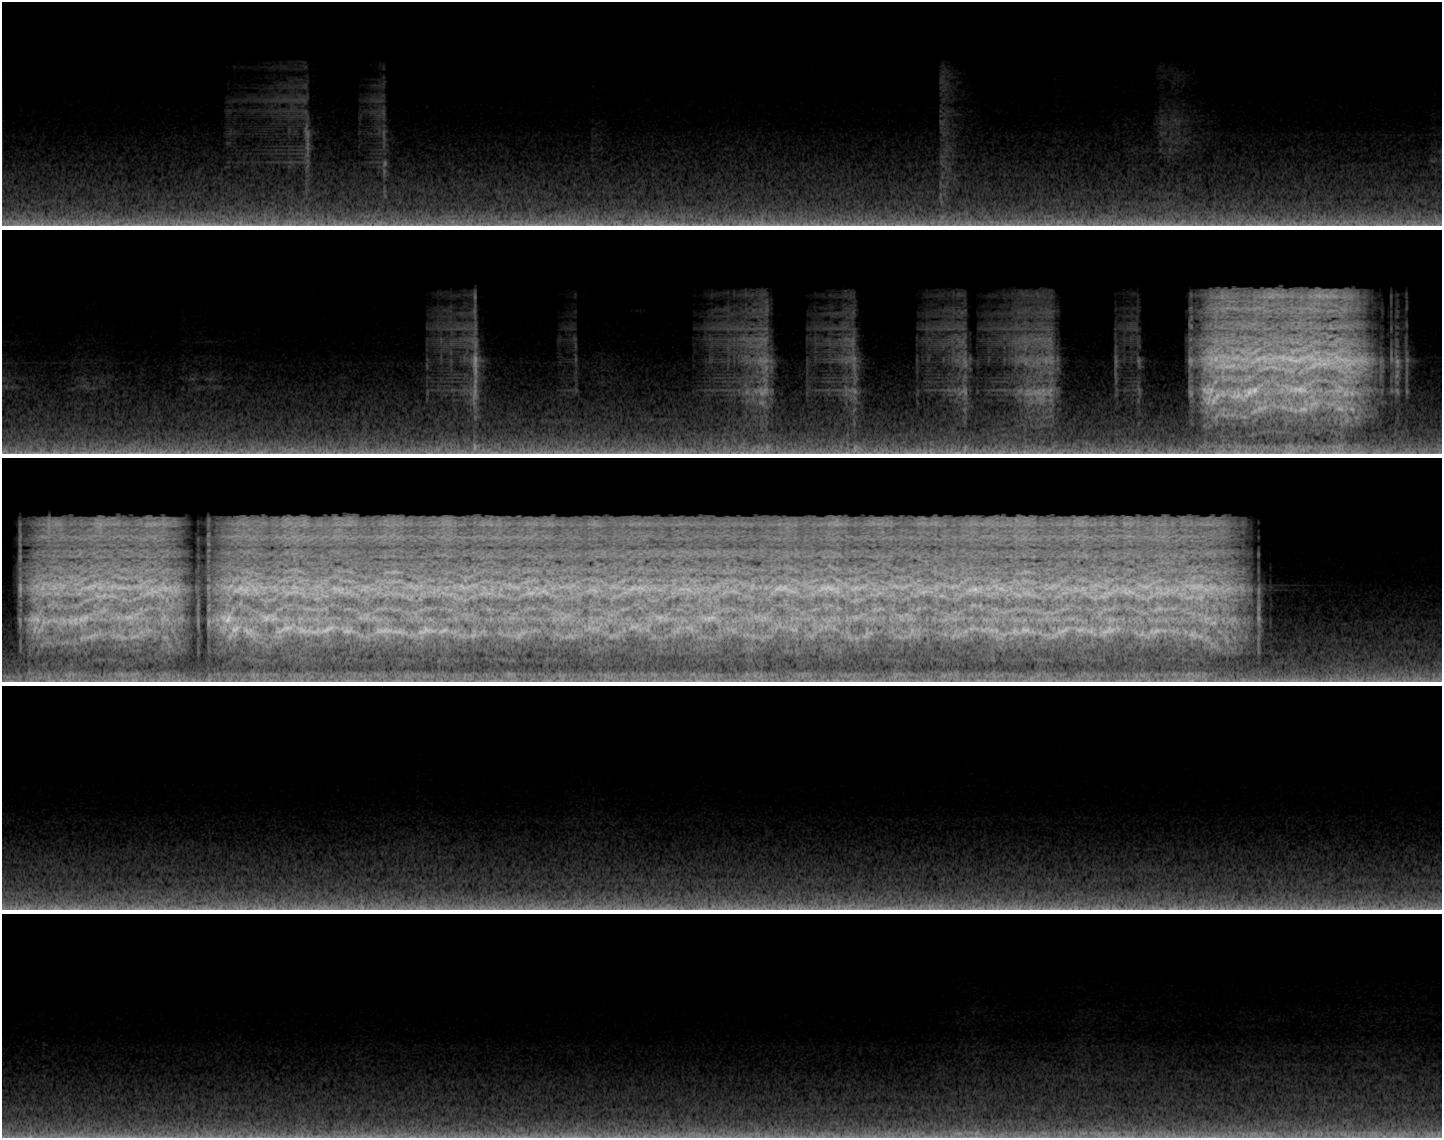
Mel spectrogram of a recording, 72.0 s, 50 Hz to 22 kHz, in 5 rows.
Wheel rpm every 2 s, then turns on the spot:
0, 0, 0, 0, 0, 0, 0, 0, 0, 0, 0, 0, 0, 80, 60, 90, 120, 120, 120, 120, 30, 0, 0, 0, 0, 0, 0, 0, 0, 0, 0, 0, 0, 0, 0, 0.
none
